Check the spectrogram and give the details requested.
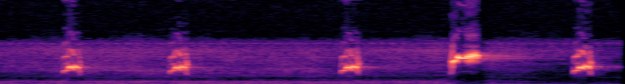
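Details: Red-whiskered bulbul song used to stimulate other birds to sing: short whistled chirps near the upper middle range, repeated about twice a second with one higher, longer note, over a steady low rumble.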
